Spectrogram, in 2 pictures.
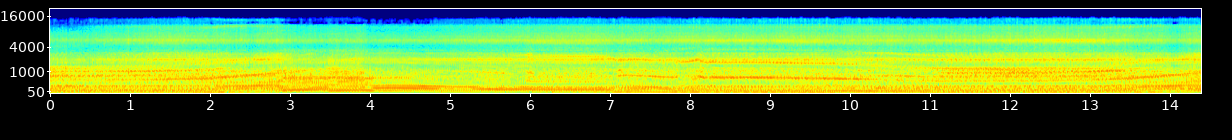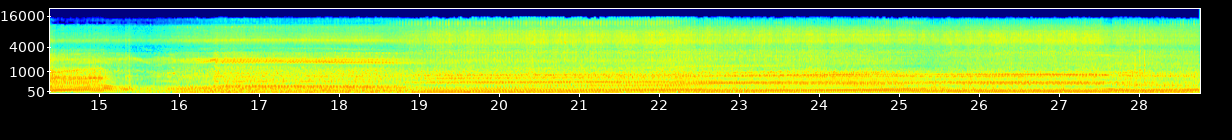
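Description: Honda Africa Twin 750's V-twin engine heard from on the bike, its revs rising and falling repeatedly as it accelerates and slows through bends. About halfway through there is a brief drop in loudness, and after that it runs more evenly.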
